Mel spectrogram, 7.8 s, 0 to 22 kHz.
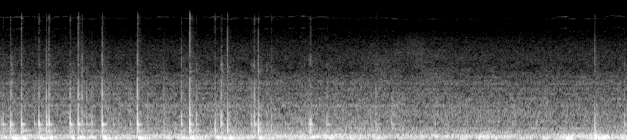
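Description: Fingertips tap quickly on a hollow glass plasma sphere in the dark while both hands rest on and around it, producing sharp, keyboard-like clicks. The clicks sit over a steady low hum near 82 Hz that dominates the sound, and each tap fades within a fraction of a second.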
